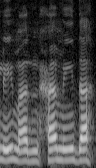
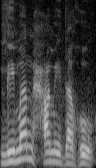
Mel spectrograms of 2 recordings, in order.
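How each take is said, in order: First: The word ends without the final 'hu' sound. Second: The word ends with an added 'hu' sound. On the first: The speaker calls it wrong. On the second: The speaker calls it right.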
